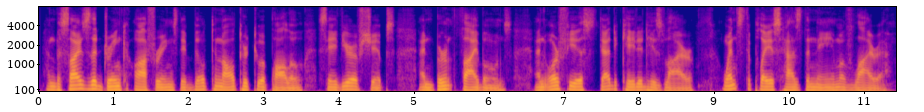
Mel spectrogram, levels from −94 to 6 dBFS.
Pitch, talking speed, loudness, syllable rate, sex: 100 Hz, 165 wpm, -20 LUFS, 4.8 syllables/s, male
